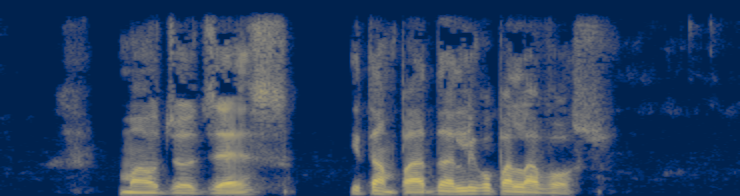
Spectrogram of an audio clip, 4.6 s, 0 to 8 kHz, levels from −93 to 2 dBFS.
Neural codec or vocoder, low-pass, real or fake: none; 7.2 kHz; real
